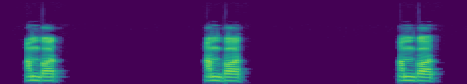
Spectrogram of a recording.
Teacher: There is that clear dismissiveness or anger register in your voice.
